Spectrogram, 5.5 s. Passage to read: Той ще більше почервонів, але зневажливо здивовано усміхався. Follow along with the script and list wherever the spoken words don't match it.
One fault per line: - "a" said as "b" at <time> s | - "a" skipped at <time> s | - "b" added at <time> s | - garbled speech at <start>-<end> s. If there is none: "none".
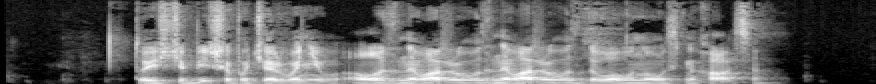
- "зневажливо" added at 3.0 s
